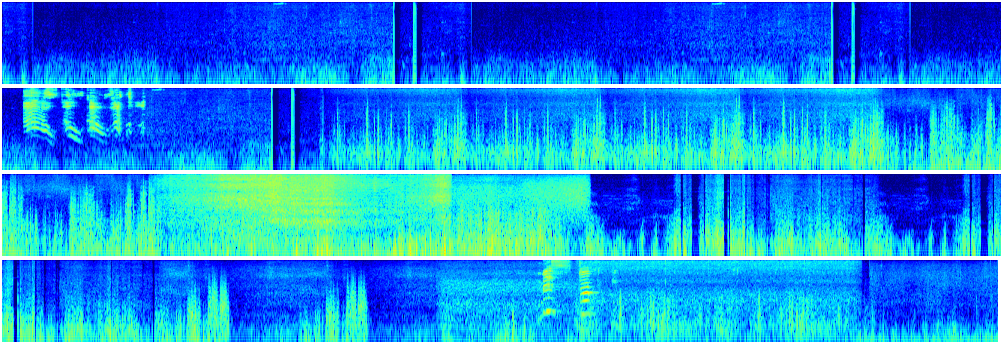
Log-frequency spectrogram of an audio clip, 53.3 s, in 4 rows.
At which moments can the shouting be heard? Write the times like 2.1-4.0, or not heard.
13.6-15.2, 47.1-48.1.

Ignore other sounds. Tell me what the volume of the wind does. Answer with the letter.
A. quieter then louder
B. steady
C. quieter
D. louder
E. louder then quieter
E.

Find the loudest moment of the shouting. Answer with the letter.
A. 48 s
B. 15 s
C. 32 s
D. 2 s
A.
